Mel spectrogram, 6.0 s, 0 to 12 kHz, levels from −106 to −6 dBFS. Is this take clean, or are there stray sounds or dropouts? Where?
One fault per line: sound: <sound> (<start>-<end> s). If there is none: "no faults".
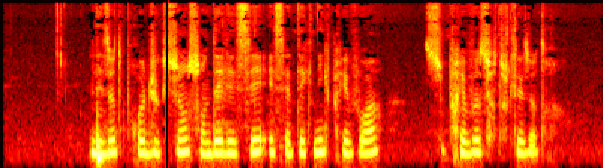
sound: dropout (1.7-1.7 s)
